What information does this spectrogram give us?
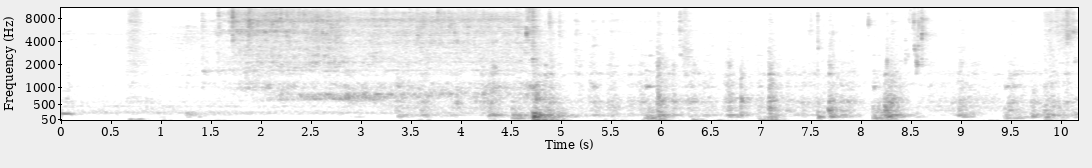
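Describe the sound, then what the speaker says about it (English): Tap water runs steadily into a coffee machine's reservoir, a continuous splashing fill lasting several seconds, then a few clinks and handling knocks as the flow eases. "I'm just filling up the coffee machine with"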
